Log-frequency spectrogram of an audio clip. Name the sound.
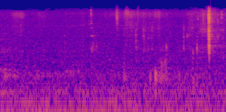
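sipping wine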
